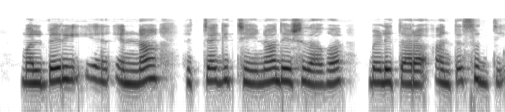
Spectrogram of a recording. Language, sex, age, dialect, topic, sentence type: Kannada, female, 18-24, Dharwad Kannada, agriculture, statement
